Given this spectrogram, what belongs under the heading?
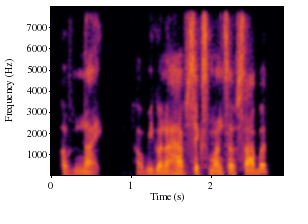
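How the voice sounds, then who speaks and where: A man speaks with a Caribbean accent on a very clean recording with a silent background and a dry, close sound with no echo. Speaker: debate caller defending Adventist views. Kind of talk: heated debate. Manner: repetitive, frequent fillers like right and so.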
